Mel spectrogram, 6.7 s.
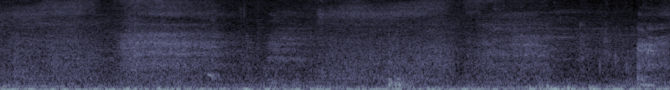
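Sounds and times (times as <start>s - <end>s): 
deep ujjayi inhales through a constricted throat: 0.0s - 6.6s.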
